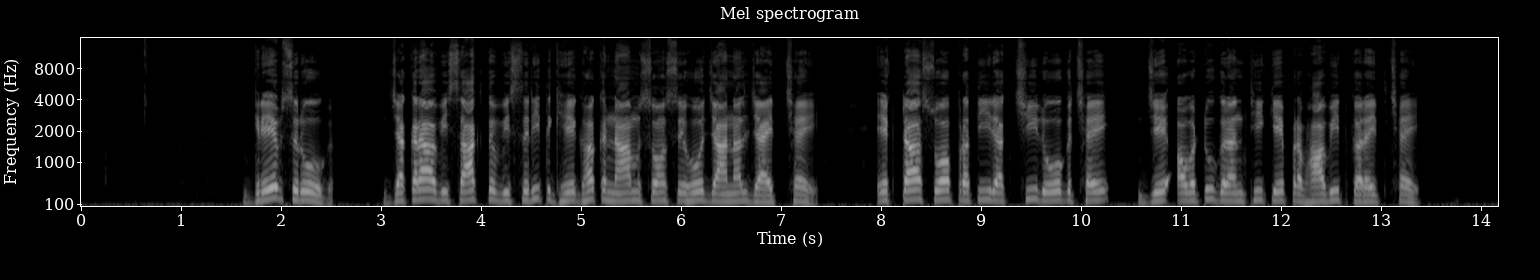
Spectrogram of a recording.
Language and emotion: Maithili, neutral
